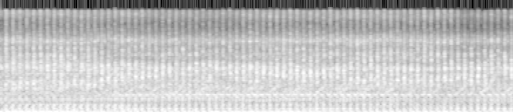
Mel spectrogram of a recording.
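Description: A boat engine running steadily close by, with a rapid, even knocking beat and a low hum.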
